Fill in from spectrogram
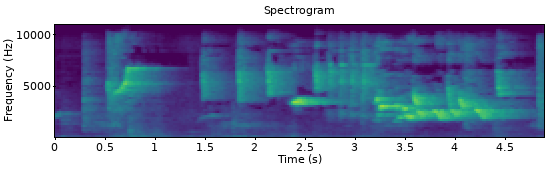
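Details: Young white-rumped shama giving separated phrases: clear whistles, a rising squeak, then a busier run of chattering high notes, each phrase starting abruptly after short silences.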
